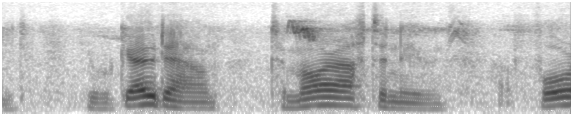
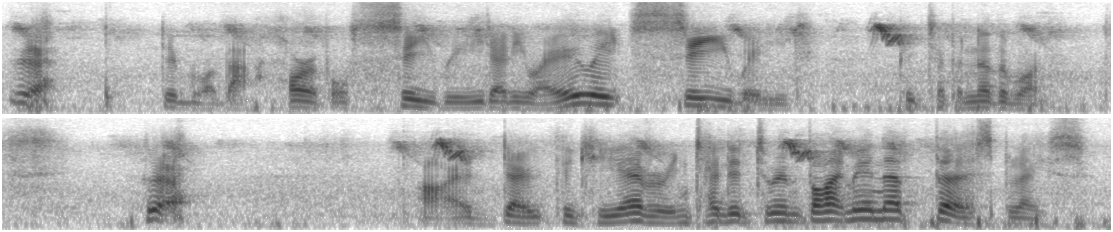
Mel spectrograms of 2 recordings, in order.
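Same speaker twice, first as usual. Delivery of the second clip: sulky grumbling; 4 dB louder than usual. Acted. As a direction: mutter like a sore loser. Anansi sulks throwing stones.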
